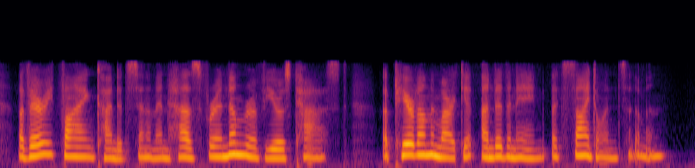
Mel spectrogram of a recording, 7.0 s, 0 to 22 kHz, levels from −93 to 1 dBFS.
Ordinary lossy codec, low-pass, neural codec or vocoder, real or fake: MP3, 48 kbps; 5.4 kHz; codec, 16 kHz, 0.5 kbps, FunCodec, trained on Chinese and English, 25 frames a second; fake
